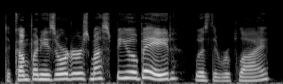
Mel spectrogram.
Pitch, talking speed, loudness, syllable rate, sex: 230 Hz, 190 wpm, -16 LUFS, 5.6 syllables/s, female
